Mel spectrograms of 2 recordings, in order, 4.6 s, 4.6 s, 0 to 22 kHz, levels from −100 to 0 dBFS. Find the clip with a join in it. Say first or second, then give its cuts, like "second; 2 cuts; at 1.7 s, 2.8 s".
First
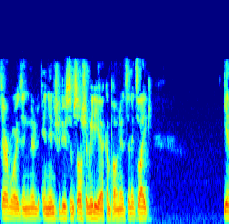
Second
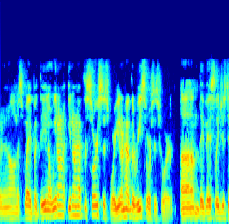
second; 1 cut; at 3.5 s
